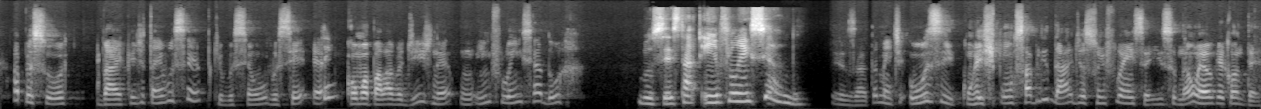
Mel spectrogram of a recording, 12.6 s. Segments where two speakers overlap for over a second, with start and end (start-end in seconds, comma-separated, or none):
none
